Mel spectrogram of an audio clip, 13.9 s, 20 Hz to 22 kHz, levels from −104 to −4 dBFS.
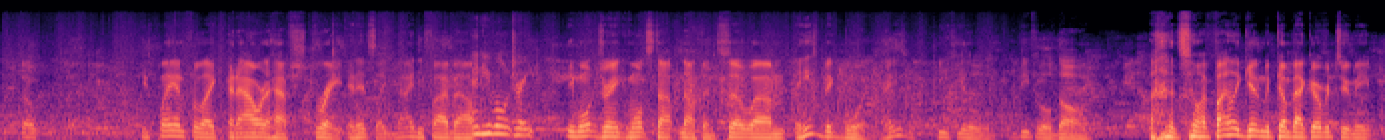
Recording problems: murmuring crowd; noticeable; throughout; 15 dB below the speech

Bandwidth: 15 kHz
